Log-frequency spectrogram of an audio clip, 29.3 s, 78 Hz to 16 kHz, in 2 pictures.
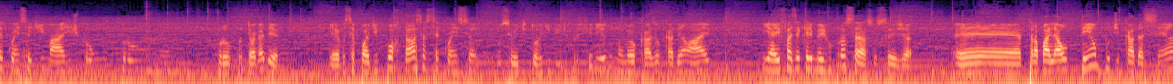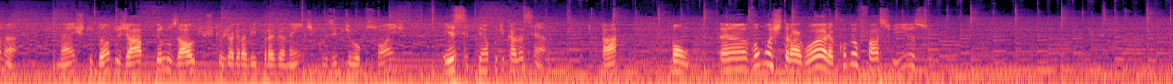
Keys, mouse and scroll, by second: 29.0 click.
